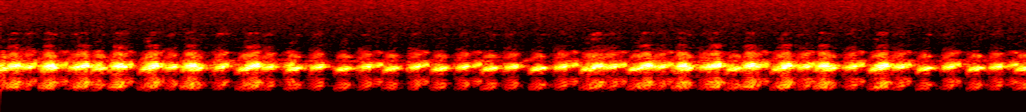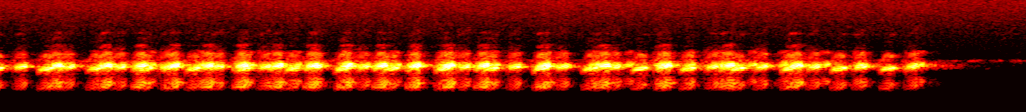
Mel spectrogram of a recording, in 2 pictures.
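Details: Tree frogs calling by night at a forest pond, mid-April in north-east Italy; long bout of rapid, regular rasping croaks from several animals, ending abruptly near the close, leaving quiet.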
